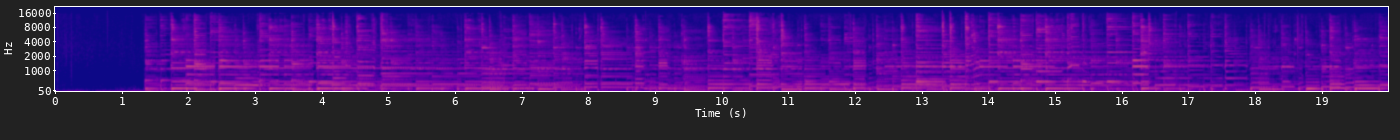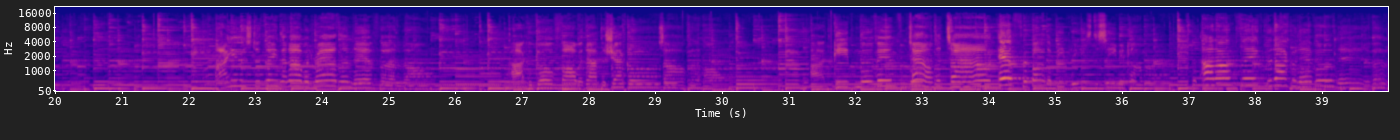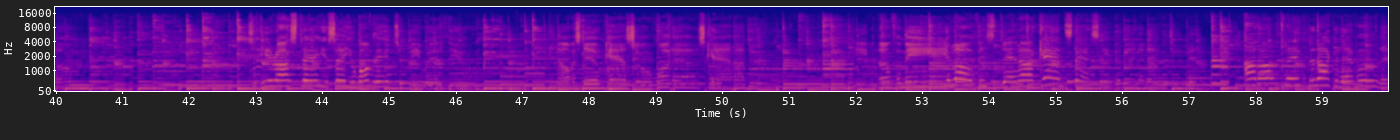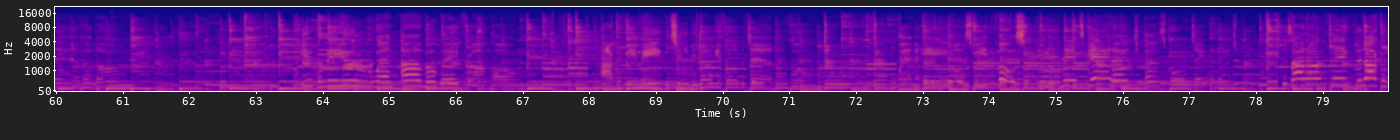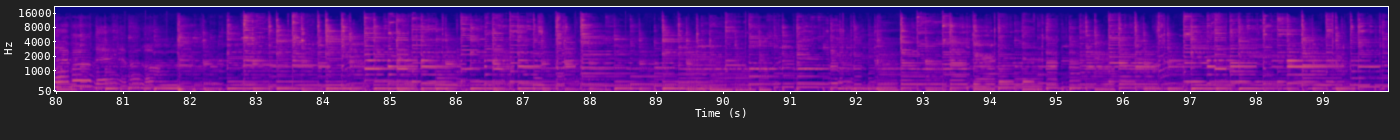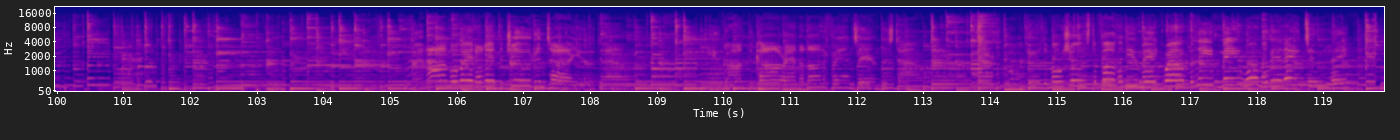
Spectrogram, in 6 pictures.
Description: ところどころでチリプチ（特にB2は目立ちます）。鑑賞を妨げるようなノイズはありません。
試聴曲は現品からの取り込み音源です。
